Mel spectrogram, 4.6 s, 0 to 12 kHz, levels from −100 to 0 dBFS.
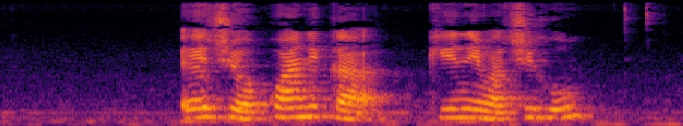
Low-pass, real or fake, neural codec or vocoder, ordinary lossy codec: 10.8 kHz; real; none; AAC, 64 kbps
